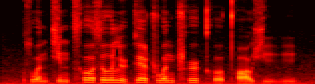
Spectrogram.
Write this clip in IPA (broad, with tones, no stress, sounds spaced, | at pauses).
s w ə̰˨˩ n t͡ɕ i˧˥ n t͡sʰ ɤ˥ s ɹ̩˥ l y˧˥ k e˥˩ ɪ̯ ʈ͡ʂ w ə˥ n ʈ͡ʂʰ ɻ̩˥˩ kʰ ɤ˧˥ t̪ʰ ɑ˧˥ ʊ̯ ɕ ḭ˨˩˦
